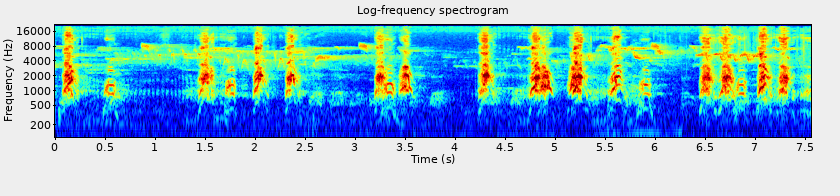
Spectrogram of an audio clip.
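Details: Dogs barking: quick, sharp yapping barks in irregular clusters of two to five, short gaps between groups, a faint low hum in the middle.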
